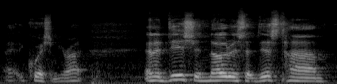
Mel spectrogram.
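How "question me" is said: ordinary talk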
